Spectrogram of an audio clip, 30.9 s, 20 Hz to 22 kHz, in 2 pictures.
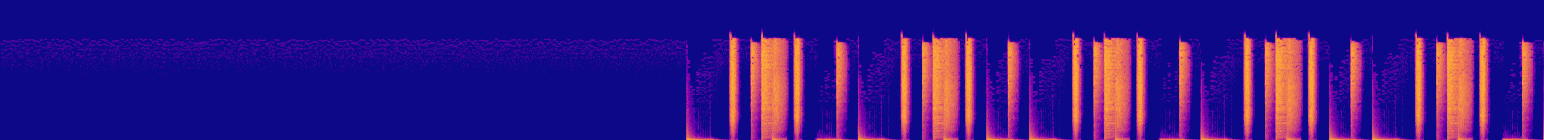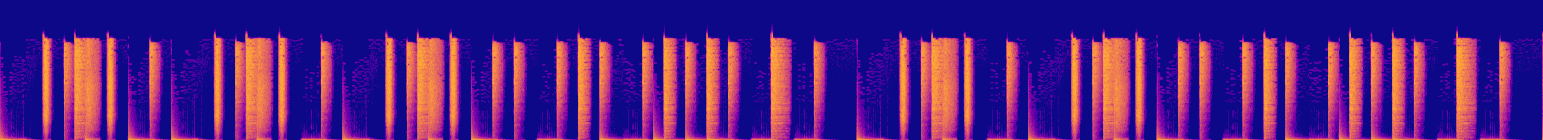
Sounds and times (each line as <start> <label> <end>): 6.9 full drums 30.5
